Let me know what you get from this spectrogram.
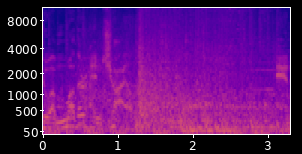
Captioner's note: cars crash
